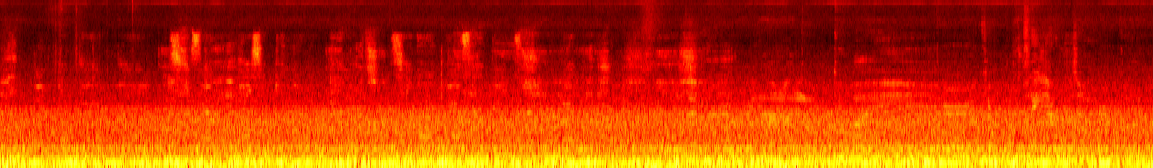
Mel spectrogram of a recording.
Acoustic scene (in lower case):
car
